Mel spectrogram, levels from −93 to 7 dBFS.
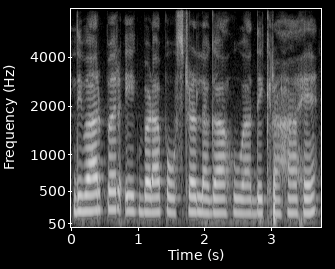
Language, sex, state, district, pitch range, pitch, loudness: Hindi, female, Uttar Pradesh, Lalitpur, 195-220 Hz, 205 Hz, -18 LUFS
